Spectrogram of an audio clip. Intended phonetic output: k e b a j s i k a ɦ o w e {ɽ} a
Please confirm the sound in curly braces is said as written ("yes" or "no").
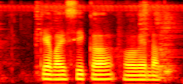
no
